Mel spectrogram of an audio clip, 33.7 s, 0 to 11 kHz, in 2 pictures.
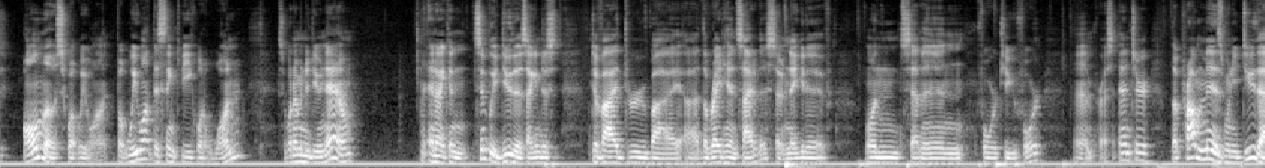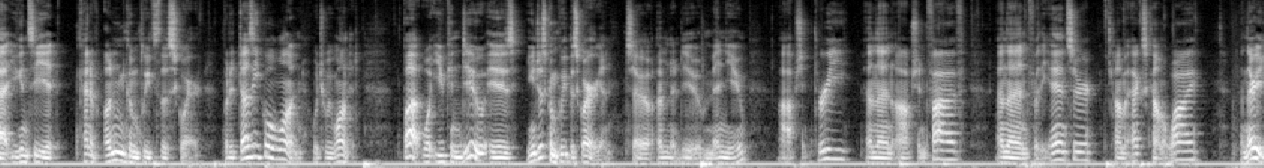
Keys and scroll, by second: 7.3 /, 10.5-14.1 typing, 14.2 Return, 19.4 Up, 19.7 Right, 26.2 Menu, 27.6 3, 28.9 5, 30.2-32.9 typing.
